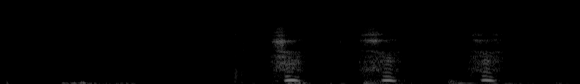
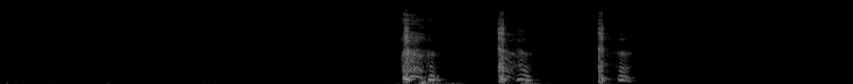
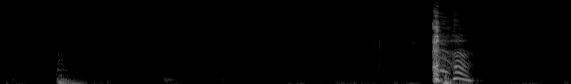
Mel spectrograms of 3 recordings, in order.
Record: {
  "exhalation_length": "5.8 s",
  "exhalation_amplitude": 737,
  "exhalation_signal_mean_std_ratio": 0.4,
  "three_cough_length": "8.5 s",
  "three_cough_amplitude": 4449,
  "three_cough_signal_mean_std_ratio": 0.25,
  "cough_length": "5.7 s",
  "cough_amplitude": 7871,
  "cough_signal_mean_std_ratio": 0.22,
  "survey_phase": "beta (2021-08-13 to 2022-03-07)",
  "age": "45-64",
  "gender": "Female",
  "wearing_mask": "No",
  "symptom_cough_any": true,
  "symptom_runny_or_blocked_nose": true,
  "symptom_sore_throat": true,
  "symptom_headache": true,
  "symptom_change_to_sense_of_smell_or_taste": true,
  "symptom_loss_of_taste": true,
  "symptom_onset": "5 days",
  "smoker_status": "Ex-smoker",
  "respiratory_condition_asthma": false,
  "respiratory_condition_other": false,
  "recruitment_source": "Test and Trace",
  "submission_delay": "2 days",
  "covid_test_result": "Positive",
  "covid_test_method": "RT-qPCR",
  "covid_ct_value": 16.6,
  "covid_ct_gene": "ORF1ab gene",
  "covid_ct_mean": 16.9,
  "covid_viral_load": "2900000 copies/ml",
  "covid_viral_load_category": "High viral load (>1M copies/ml)"
}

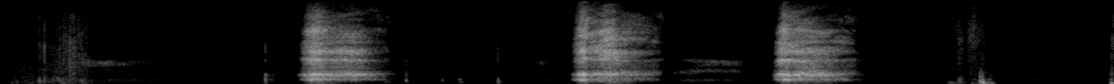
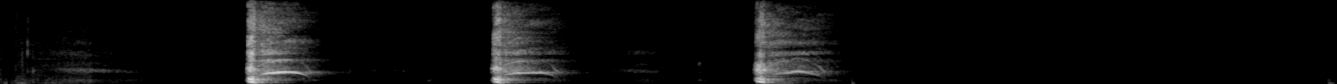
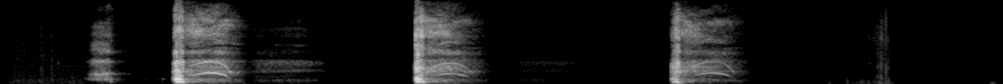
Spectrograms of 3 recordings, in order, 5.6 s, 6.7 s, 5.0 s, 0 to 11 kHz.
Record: {
  "exhalation_length": "5.6 s",
  "exhalation_amplitude": 8444,
  "exhalation_signal_mean_std_ratio": 0.36,
  "three_cough_length": "6.7 s",
  "three_cough_amplitude": 29203,
  "three_cough_signal_mean_std_ratio": 0.23,
  "cough_length": "5.0 s",
  "cough_amplitude": 29204,
  "cough_signal_mean_std_ratio": 0.23,
  "survey_phase": "beta (2021-08-13 to 2022-03-07)",
  "age": "65+",
  "gender": "Female",
  "wearing_mask": "No",
  "symptom_runny_or_blocked_nose": true,
  "symptom_headache": true,
  "smoker_status": "Ex-smoker",
  "respiratory_condition_asthma": false,
  "respiratory_condition_other": false,
  "recruitment_source": "Test and Trace",
  "submission_delay": "2 days",
  "covid_test_result": "Positive",
  "covid_test_method": "RT-qPCR",
  "covid_ct_value": 29.4,
  "covid_ct_gene": "ORF1ab gene"
}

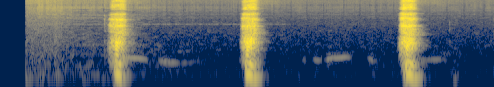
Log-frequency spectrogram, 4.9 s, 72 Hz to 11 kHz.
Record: {
  "exhalation_length": "4.9 s",
  "exhalation_amplitude": 30708,
  "exhalation_signal_mean_std_ratio": 0.24,
  "survey_phase": "beta (2021-08-13 to 2022-03-07)",
  "age": "18-44",
  "gender": "Male",
  "wearing_mask": "No",
  "symptom_none": true,
  "smoker_status": "Never smoked",
  "respiratory_condition_asthma": false,
  "respiratory_condition_other": false,
  "recruitment_source": "Test and Trace",
  "submission_delay": "1 day",
  "covid_test_result": "Negative",
  "covid_test_method": "RT-qPCR"
}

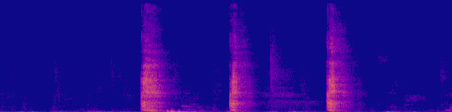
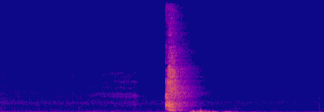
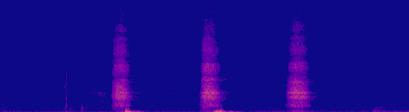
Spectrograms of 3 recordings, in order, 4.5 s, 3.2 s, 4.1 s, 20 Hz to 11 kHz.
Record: {
  "three_cough_length": "4.5 s",
  "three_cough_amplitude": 5126,
  "three_cough_signal_mean_std_ratio": 0.34,
  "cough_length": "3.2 s",
  "cough_amplitude": 7766,
  "cough_signal_mean_std_ratio": 0.25,
  "exhalation_length": "4.1 s",
  "exhalation_amplitude": 1595,
  "exhalation_signal_mean_std_ratio": 0.35,
  "survey_phase": "alpha (2021-03-01 to 2021-08-12)",
  "age": "18-44",
  "gender": "Female",
  "wearing_mask": "No",
  "symptom_none": true,
  "smoker_status": "Never smoked",
  "respiratory_condition_asthma": false,
  "respiratory_condition_other": false,
  "recruitment_source": "REACT",
  "submission_delay": "2 days",
  "covid_test_result": "Negative",
  "covid_test_method": "RT-qPCR"
}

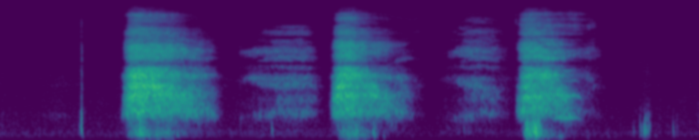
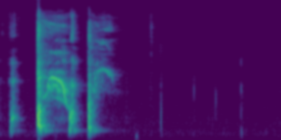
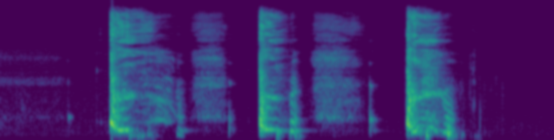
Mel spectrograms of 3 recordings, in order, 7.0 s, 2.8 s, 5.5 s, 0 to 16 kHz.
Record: {
  "exhalation_length": "7.0 s",
  "exhalation_amplitude": 15031,
  "exhalation_signal_mean_std_ratio": 0.41,
  "cough_length": "2.8 s",
  "cough_amplitude": 32428,
  "cough_signal_mean_std_ratio": 0.31,
  "three_cough_length": "5.5 s",
  "three_cough_amplitude": 32069,
  "three_cough_signal_mean_std_ratio": 0.28,
  "survey_phase": "beta (2021-08-13 to 2022-03-07)",
  "age": "18-44",
  "gender": "Female",
  "wearing_mask": "No",
  "symptom_new_continuous_cough": true,
  "symptom_sore_throat": true,
  "smoker_status": "Never smoked",
  "respiratory_condition_asthma": false,
  "respiratory_condition_other": false,
  "recruitment_source": "Test and Trace",
  "submission_delay": "1 day",
  "covid_test_result": "Positive",
  "covid_test_method": "LFT"
}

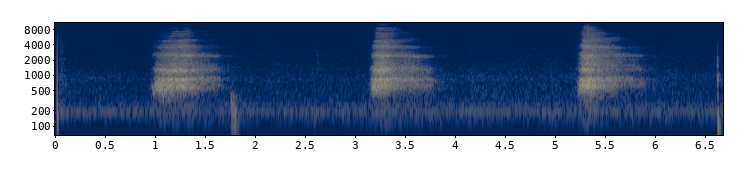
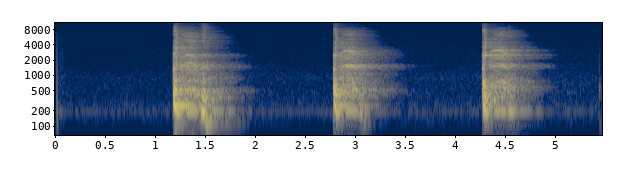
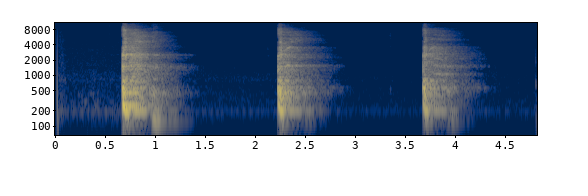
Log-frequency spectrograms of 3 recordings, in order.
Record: {
  "exhalation_length": "6.7 s",
  "exhalation_amplitude": 4067,
  "exhalation_signal_mean_std_ratio": 0.38,
  "cough_length": "5.5 s",
  "cough_amplitude": 32768,
  "cough_signal_mean_std_ratio": 0.34,
  "three_cough_length": "4.8 s",
  "three_cough_amplitude": 32731,
  "three_cough_signal_mean_std_ratio": 0.27,
  "survey_phase": "beta (2021-08-13 to 2022-03-07)",
  "age": "65+",
  "gender": "Male",
  "wearing_mask": "No",
  "symptom_new_continuous_cough": true,
  "smoker_status": "Ex-smoker",
  "respiratory_condition_asthma": false,
  "respiratory_condition_other": false,
  "recruitment_source": "REACT",
  "submission_delay": "1 day",
  "covid_test_result": "Negative",
  "covid_test_method": "RT-qPCR",
  "influenza_a_test_result": "Negative",
  "influenza_b_test_result": "Negative"
}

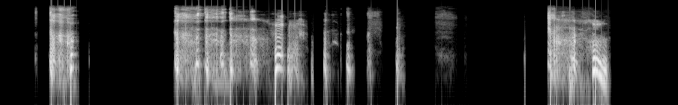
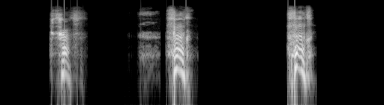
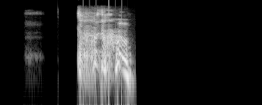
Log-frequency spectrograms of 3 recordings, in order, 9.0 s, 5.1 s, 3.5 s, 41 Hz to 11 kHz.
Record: {
  "three_cough_length": "9.0 s",
  "three_cough_amplitude": 32768,
  "three_cough_signal_mean_std_ratio": 0.35,
  "exhalation_length": "5.1 s",
  "exhalation_amplitude": 27704,
  "exhalation_signal_mean_std_ratio": 0.28,
  "cough_length": "3.5 s",
  "cough_amplitude": 29525,
  "cough_signal_mean_std_ratio": 0.35,
  "survey_phase": "beta (2021-08-13 to 2022-03-07)",
  "age": "45-64",
  "gender": "Female",
  "wearing_mask": "No",
  "symptom_cough_any": true,
  "symptom_sore_throat": true,
  "symptom_abdominal_pain": true,
  "symptom_fatigue": true,
  "symptom_fever_high_temperature": true,
  "symptom_headache": true,
  "symptom_change_to_sense_of_smell_or_taste": true,
  "symptom_loss_of_taste": true,
  "symptom_other": true,
  "smoker_status": "Current smoker (1 to 10 cigarettes per day)",
  "respiratory_condition_asthma": false,
  "respiratory_condition_other": false,
  "recruitment_source": "Test and Trace",
  "submission_delay": "2 days",
  "covid_test_result": "Positive",
  "covid_test_method": "LFT"
}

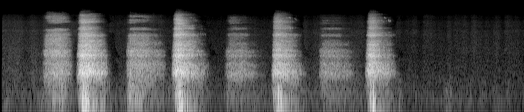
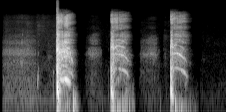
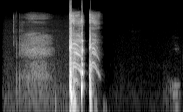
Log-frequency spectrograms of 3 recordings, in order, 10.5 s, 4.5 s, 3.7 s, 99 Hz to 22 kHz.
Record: {
  "exhalation_length": "10.5 s",
  "exhalation_amplitude": 24349,
  "exhalation_signal_mean_std_ratio": 0.37,
  "three_cough_length": "4.5 s",
  "three_cough_amplitude": 32768,
  "three_cough_signal_mean_std_ratio": 0.27,
  "cough_length": "3.7 s",
  "cough_amplitude": 32768,
  "cough_signal_mean_std_ratio": 0.21,
  "survey_phase": "beta (2021-08-13 to 2022-03-07)",
  "age": "18-44",
  "gender": "Female",
  "wearing_mask": "No",
  "symptom_none": true,
  "smoker_status": "Never smoked",
  "respiratory_condition_asthma": false,
  "respiratory_condition_other": false,
  "recruitment_source": "REACT",
  "submission_delay": "1 day",
  "covid_test_result": "Negative",
  "covid_test_method": "RT-qPCR",
  "influenza_a_test_result": "Negative",
  "influenza_b_test_result": "Negative"
}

